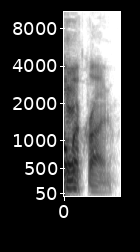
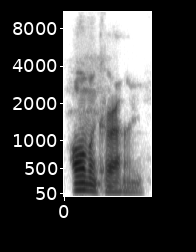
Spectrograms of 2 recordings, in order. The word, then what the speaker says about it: Omicron: Omicron. That is how it's spelled, and that's how it should be pronounced. And Omicron.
